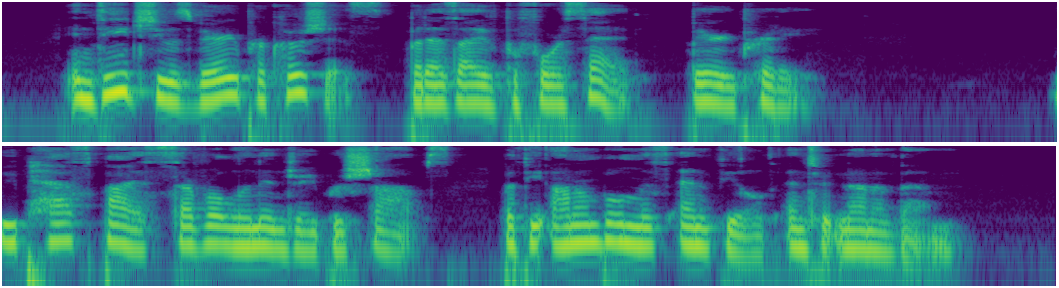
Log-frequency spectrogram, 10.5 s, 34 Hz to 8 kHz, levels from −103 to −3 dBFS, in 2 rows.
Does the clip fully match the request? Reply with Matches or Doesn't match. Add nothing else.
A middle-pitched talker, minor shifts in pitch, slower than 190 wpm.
Doesn't match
